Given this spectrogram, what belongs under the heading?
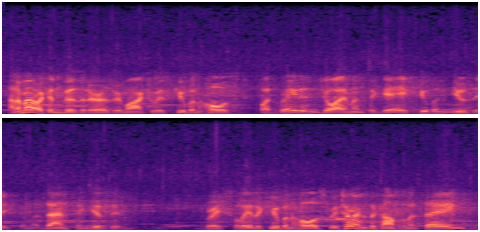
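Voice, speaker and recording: Low-voiced, animated male vintage radio announcer. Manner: polished, formal salesmanship. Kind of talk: 1940s radio sponsor advertisement, scripted. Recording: muffled, noisy vintage radio recording.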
